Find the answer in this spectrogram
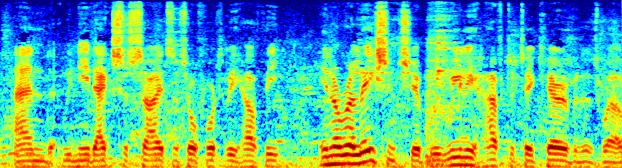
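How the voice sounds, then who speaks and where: A man with an Irish accent at a medium pitch, talking at a fairly quick pace over noticeable background noise. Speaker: neurotherapist. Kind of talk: interview. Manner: warm and engaging; halting.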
